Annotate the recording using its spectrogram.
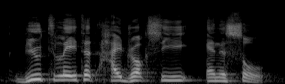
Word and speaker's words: butylated hydroxyanisole: You want to know how to pronounce it? I'll try slowly. Butylated hydroxytoluene. Butylated hydroxyanisole. BHT, BHA.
